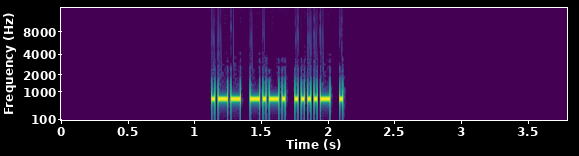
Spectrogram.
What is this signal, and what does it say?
Morse code, heard as a keyed tone, about 50 wpm, 700 Hz. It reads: WC4E
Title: Call Signs - 50wpm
